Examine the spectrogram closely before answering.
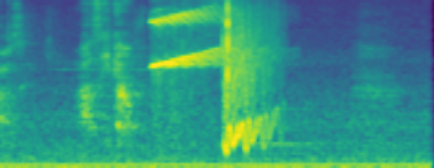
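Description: A bright rising chime sounds from a game.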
